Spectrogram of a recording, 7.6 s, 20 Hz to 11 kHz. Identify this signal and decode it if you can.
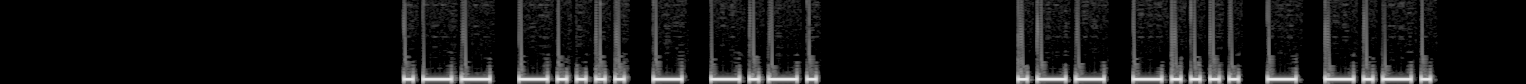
Morse code, heard as a keyed tone, about 25 wpm, 700 Hz. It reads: W6TC W6TC
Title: USA Call Signs - 4 Characters - Repeated 2x - 25wpm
